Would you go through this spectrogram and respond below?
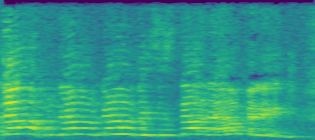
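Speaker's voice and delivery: high-pitched, hammed-up denial; dismayed protest. Panicking as the rescue fails.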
